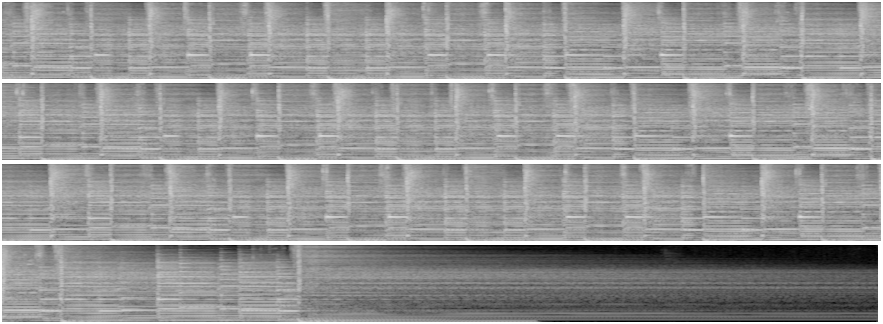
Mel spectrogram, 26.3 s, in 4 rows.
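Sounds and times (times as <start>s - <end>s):
happy piano tune: 0.0s - 25.0s.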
